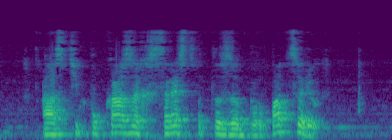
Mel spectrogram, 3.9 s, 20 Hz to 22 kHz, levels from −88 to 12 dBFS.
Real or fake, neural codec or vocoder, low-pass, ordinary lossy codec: real; none; 9.9 kHz; AAC, 64 kbps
